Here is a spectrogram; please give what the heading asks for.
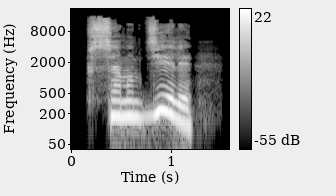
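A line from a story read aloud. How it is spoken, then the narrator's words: Exclamation. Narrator (Russian): воскликнула Розамонда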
